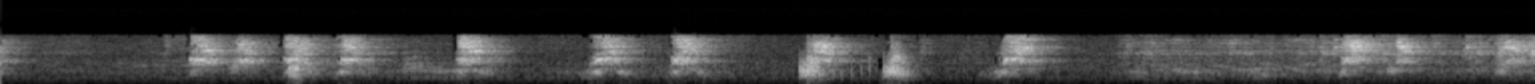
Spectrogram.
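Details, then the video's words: Chihuahua kept as a pet gives sharp, high-pitched yapping barks, singly and in quick pairs, spaced roughly half a second to a second apart, with a quieter stretch near the end. "My chihuahua Timo bark"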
